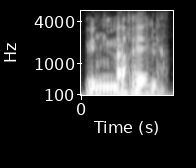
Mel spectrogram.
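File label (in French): "marelle", French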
